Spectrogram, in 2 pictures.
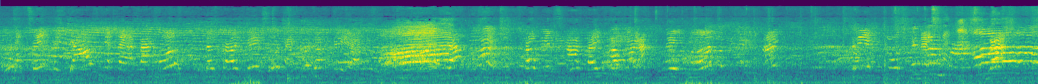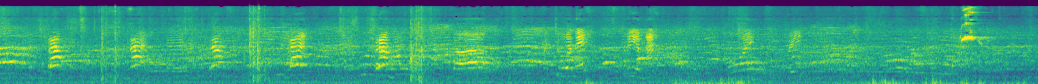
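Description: A group of young children's voices chattering and calling out at once, overlapping throughout, with a few short sharp knocks in the second half.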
